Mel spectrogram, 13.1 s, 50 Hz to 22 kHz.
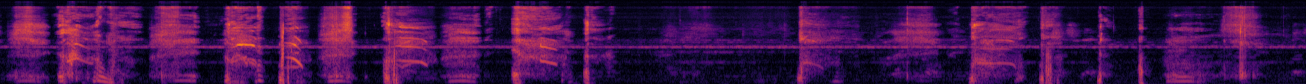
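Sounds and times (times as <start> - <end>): person coughing: 0.2 - 1.5, 2.2 - 6.1, 8.0 - 8.5, 9.7 - 12.1.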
